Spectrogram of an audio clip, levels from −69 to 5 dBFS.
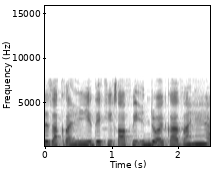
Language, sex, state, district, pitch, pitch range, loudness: Hindi, female, Chhattisgarh, Bilaspur, 305 Hz, 295-310 Hz, -16 LUFS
